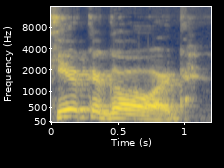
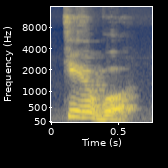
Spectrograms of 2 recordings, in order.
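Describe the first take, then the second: First: It is said with an American English accent. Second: It is said with a native Danish pronunciation. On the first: "nos Estados Unidos chamam de" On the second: "o nome mesmo dele em dinamarquês é"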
